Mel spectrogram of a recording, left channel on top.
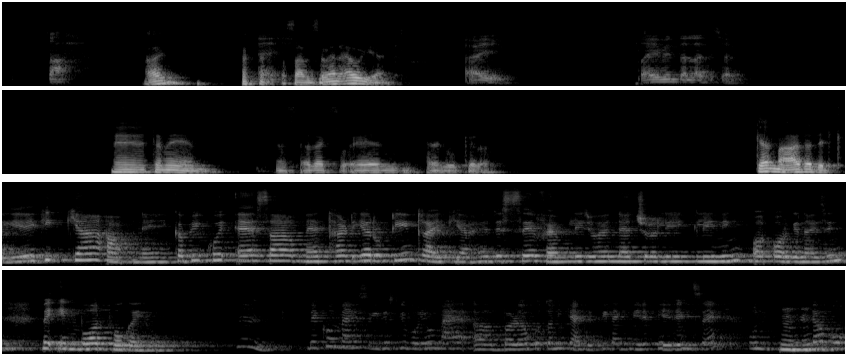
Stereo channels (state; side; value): different; both; correlation 0.00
